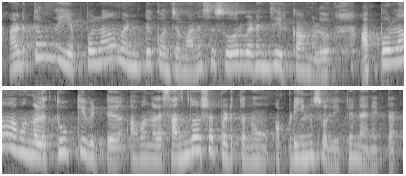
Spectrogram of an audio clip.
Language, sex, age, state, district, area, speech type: Tamil, female, 18-30, Tamil Nadu, Salem, rural, spontaneous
